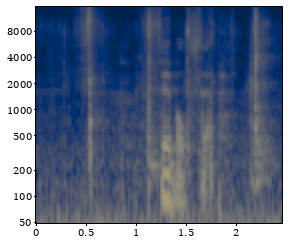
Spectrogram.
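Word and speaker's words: Fblthp: Fibblethip.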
